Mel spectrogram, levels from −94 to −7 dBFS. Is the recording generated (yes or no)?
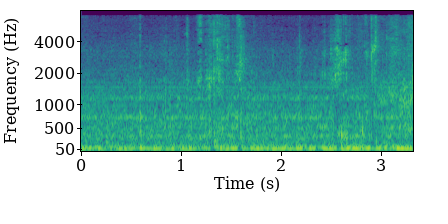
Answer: no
